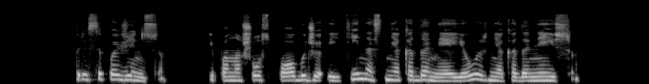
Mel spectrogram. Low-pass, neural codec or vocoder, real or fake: 10.8 kHz; none; real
